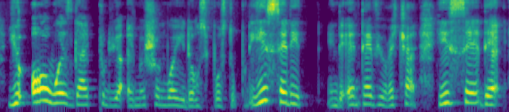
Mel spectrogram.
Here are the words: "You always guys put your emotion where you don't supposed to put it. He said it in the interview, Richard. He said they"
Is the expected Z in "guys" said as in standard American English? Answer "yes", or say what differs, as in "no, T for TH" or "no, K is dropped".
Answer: no, Z is dropped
